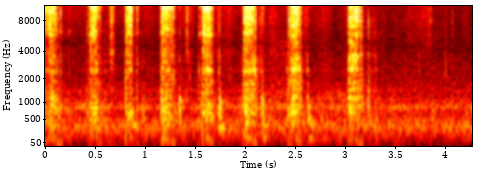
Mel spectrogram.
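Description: Ratchet clicking in short back-and-forth strokes as it tightens the bolt on a car battery's positive terminal clamp, about nine quick bursts roughly every half second, stopping a little past three seconds in.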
